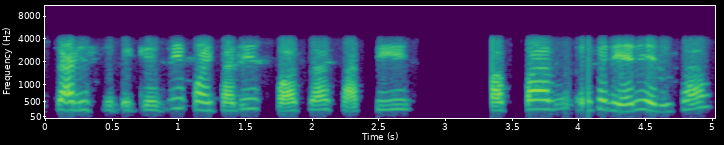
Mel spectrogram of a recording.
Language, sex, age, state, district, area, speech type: Nepali, female, 30-45, West Bengal, Jalpaiguri, urban, conversation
